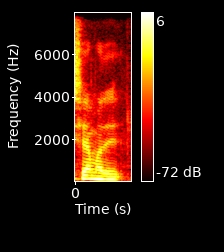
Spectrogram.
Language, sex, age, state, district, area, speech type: Telugu, male, 18-30, Andhra Pradesh, Alluri Sitarama Raju, rural, spontaneous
